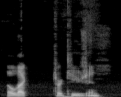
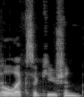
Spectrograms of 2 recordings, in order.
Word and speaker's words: electrocution: Moderate electrocution. Electrocution. – What? Got it. I said it wrong. – Oh, okay. I didn't catch it. – Electrocution.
